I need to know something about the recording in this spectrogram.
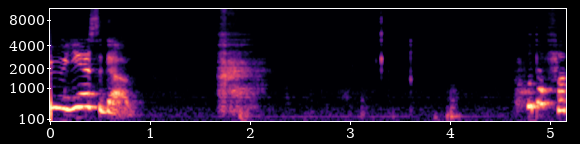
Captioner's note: sighs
